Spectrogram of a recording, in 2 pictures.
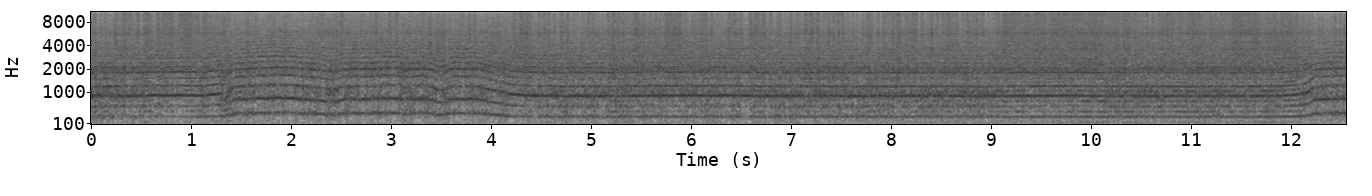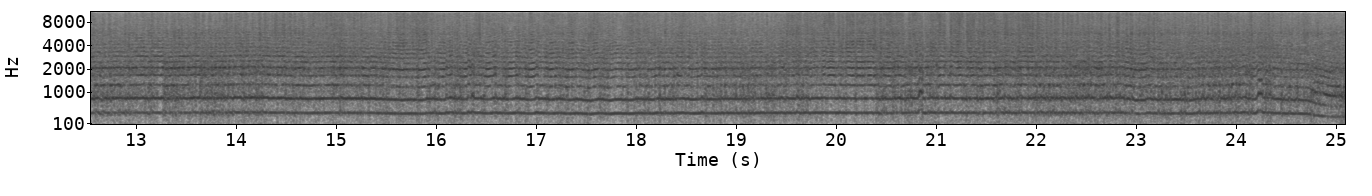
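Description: Novarossi N21 nitro glow engine of an RC racing boat running at high revs, a high-pitched buzz over the hiss of spray. Its pitch dips twice in the first few seconds, holds lower, then rises sharply about twelve seconds in and holds before starting to fall near the end.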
